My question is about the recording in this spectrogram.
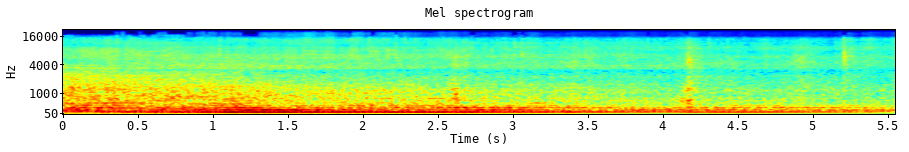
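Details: John Deere 345 with Kawasaki FD611V V-twin at about 490 hours, after revival repairs and a fuel filter change. Steady, even low drone under mowing load with no misses, knocks or surging; runs smooth and uses no oil.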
